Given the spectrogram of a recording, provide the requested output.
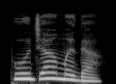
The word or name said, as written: ಪೂಜಾಮದ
